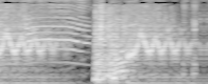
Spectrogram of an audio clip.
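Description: A cartoon 'boing' sound effect heard twice, the second starting about a second in. Each is a wobbling twangy tone that slides down in pitch.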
